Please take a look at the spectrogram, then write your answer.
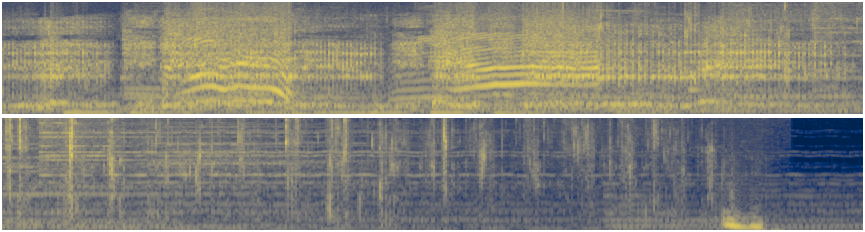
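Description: A deep, throaty wolf growl rumbles loudly for several seconds, then gives way to wet chomping and crunching bites as the wolf of the Little Red Riding Hood story eats its victims, ending with a low gulping grunt, with no talking.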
